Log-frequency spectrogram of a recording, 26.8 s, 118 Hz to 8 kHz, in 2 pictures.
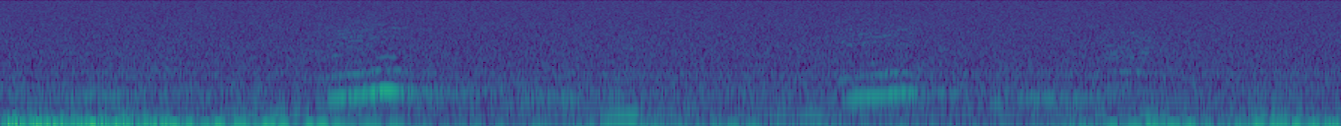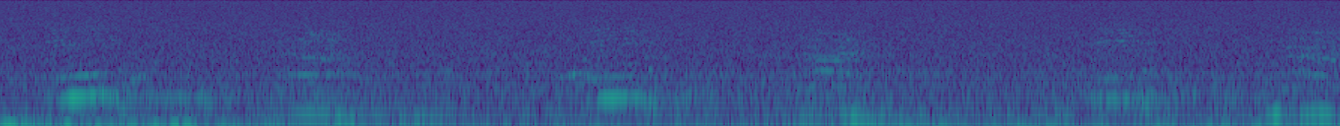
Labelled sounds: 3.7	4.0	humpback whale, 1.1 to 1.2 kHz
8.5	9.0	humpback whale, 1.7 to 2.5 kHz
21.5	21.9	humpback whale, 0.99 to 2.6 kHz

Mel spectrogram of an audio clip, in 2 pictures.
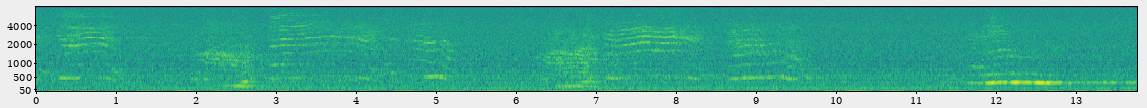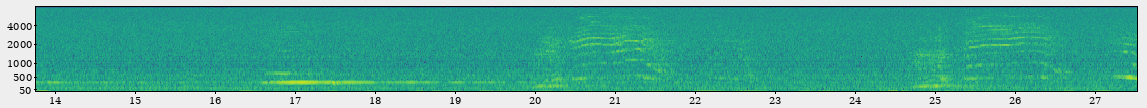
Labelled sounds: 0.3	1.0	humpback whale, 1.7 to 3.7 kHz
2.0	2.6	humpback whale, 0.96 to 1.6 kHz
2.9	4.2	humpback whale, 1.5 to 5.9 kHz
4.6	5.0	humpback whale, 1.0 to 2.4 kHz
6.3	8.3	humpback whale, 0.96 to 3.8 kHz
8.7	9.4	humpback whale, 0.96 to 2.0 kHz
11.7	12.2	humpback whale, 1.4 to 3.3 kHz
20.4	21.7	humpback whale, 0.80 to 4.1 kHz
25.3	26.5	humpback whale, 1.6 to 5.8 kHz

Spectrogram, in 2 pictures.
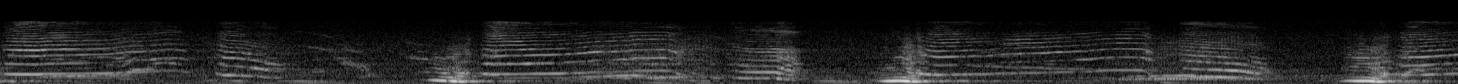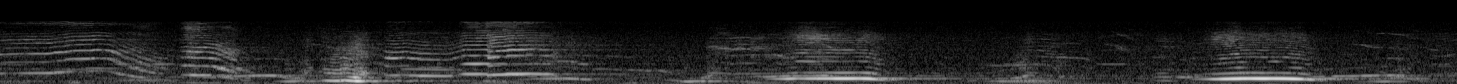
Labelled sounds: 0.0	3.7	humpback whale, 0.80 to 8.0 kHz
4.0	12.7	humpback whale, 0.80 to 8.0 kHz
13.5	16.9	humpback whale, 0.80 to 8.0 kHz
18.3	20.5	humpback whale, 0.80 to 7.9 kHz
21.6	23.4	humpback whale, 1.0 to 4.2 kHz
24.4	25.9	humpback whale, 0.83 to 2.7 kHz
26.5	27.7	humpback whale, 0.90 to 5.6 kHz
28.1	29.1	humpback whale, 1.3 to 4.3 kHz

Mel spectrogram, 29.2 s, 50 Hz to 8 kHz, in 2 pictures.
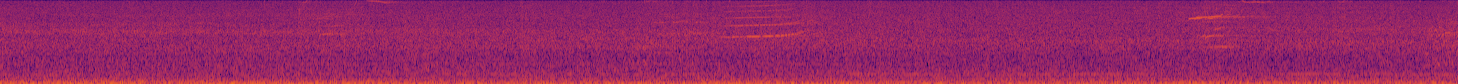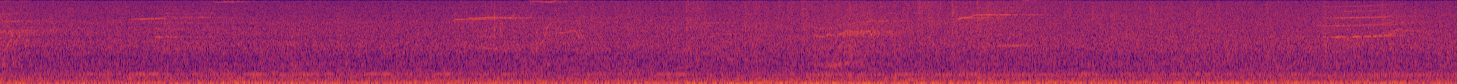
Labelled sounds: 6.3	8.1	killer whale, southern resident, 2.1 to 8.0 kHz
11.7	12.8	killer whale, southern resident, 1.5 to 7.6 kHz
14.2	15.1	killer whale, southern resident, 0.73 to 8.0 kHz
15.8	16.7	killer whale, southern resident, 2.0 to 4.9 kHz
19.0	19.9	killer whale, southern resident, 3.0 to 4.9 kHz
24.0	25.0	killer whale, southern resident, 3.5 to 7.9 kHz
27.7	28.7	killer whale, southern resident, 2.0 to 6.6 kHz

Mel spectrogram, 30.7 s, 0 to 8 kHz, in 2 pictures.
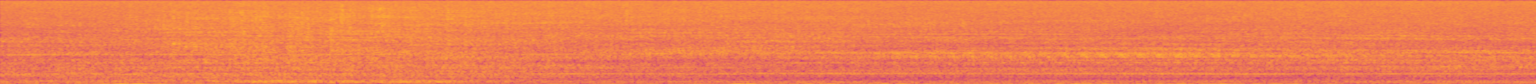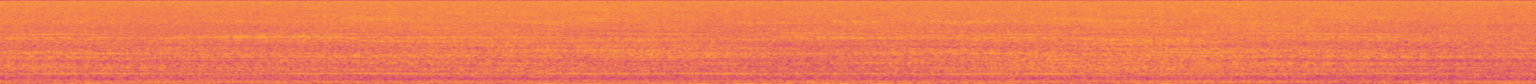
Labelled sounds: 15.7	16.1	vessel noise, 2.2 to 2.3 kHz

